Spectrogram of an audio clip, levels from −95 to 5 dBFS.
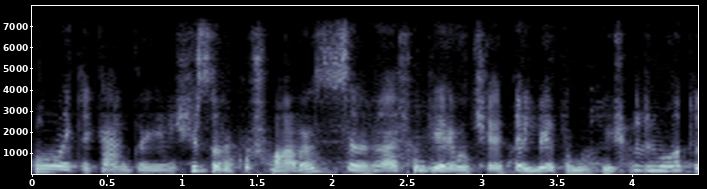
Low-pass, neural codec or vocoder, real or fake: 7.2 kHz; codec, 44.1 kHz, 1.7 kbps, Pupu-Codec; fake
